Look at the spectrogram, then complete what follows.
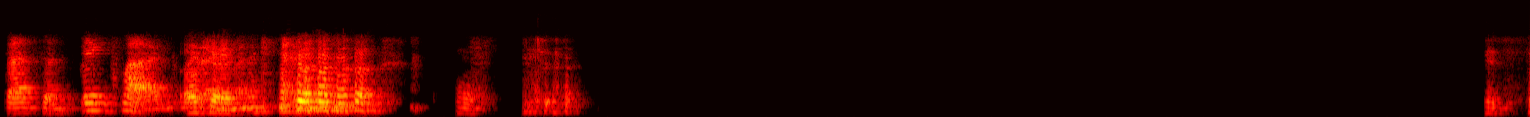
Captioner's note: laugh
